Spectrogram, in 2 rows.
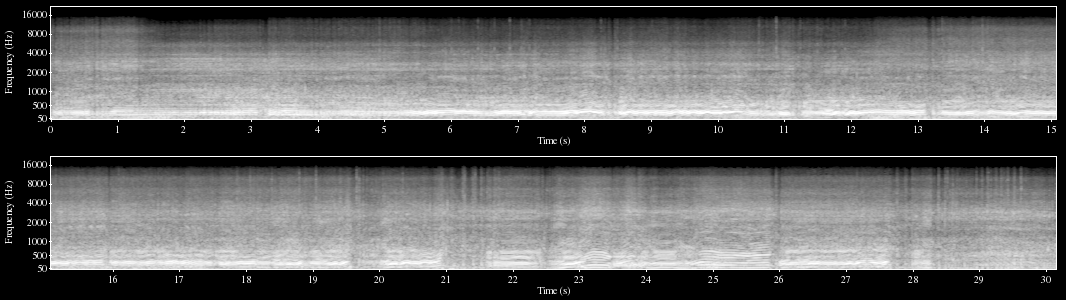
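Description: Husqvarna TE300i two-stroke dirt bike engine running under load on a rocky climb, its revs rising and falling with the throttle. From about twenty seconds in there is a run of quick rev swings, and it settles lower near the end.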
